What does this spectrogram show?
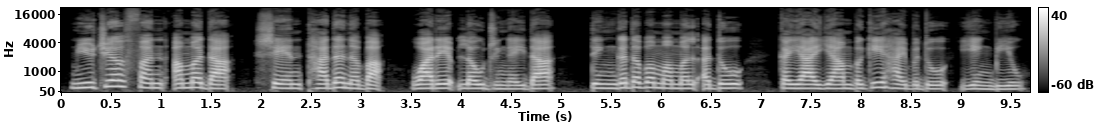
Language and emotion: Manipuri, neutral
